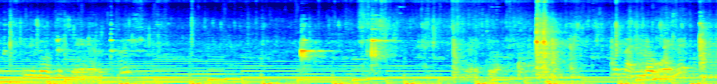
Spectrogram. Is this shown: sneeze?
no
